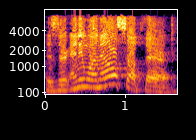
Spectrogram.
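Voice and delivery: high, hopeful call upward; calling back up. Retold or imitated. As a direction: call out for someone else, pitch climbing. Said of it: "the man calls back up".

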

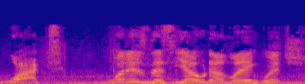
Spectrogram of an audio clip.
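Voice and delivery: startled double take at the verse; mock bafflement. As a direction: play the puzzled listener, high. Reacting to a puzzling verse.

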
